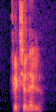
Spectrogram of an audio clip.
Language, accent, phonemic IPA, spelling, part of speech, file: French, France, /flɛk.sjɔ.nɛl/, flexionnel, adjective, LL-Q150 (fra)-flexionnel.wav
- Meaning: 1. inflected (allowing inflection) 2. inflectional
